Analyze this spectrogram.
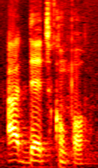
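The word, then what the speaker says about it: Antetokounmpo: how you pronounce it in a real way you got a say with a D so it's odd dead to come Paul but in the Greek way you say with the NT like answer to come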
